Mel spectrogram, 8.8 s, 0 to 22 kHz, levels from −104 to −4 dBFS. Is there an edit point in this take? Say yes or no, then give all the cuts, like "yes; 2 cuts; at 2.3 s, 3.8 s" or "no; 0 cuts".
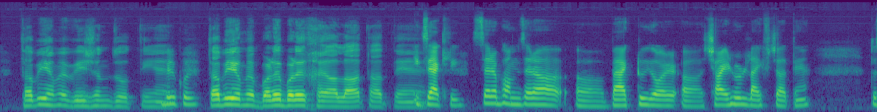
yes; 1 cut; at 4.6 s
